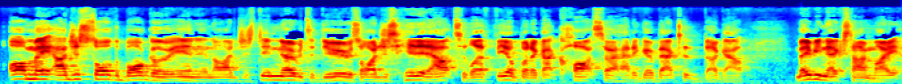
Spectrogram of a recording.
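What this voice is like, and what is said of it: Poor put-on Australian accent. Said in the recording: “I feel like he'd get up there and be like... Australian... that was probably a terrible accent”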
